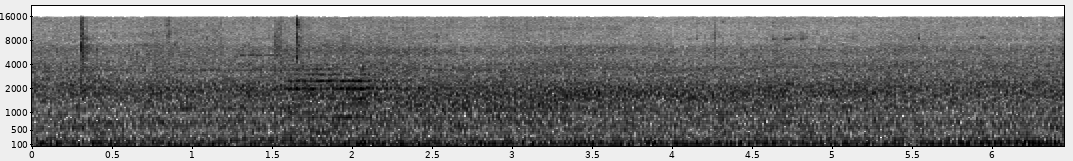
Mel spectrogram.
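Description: Steady low rumble of road traffic on a city street, with a sharp click near the start and a faint, brief high tone about a second and a half in.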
